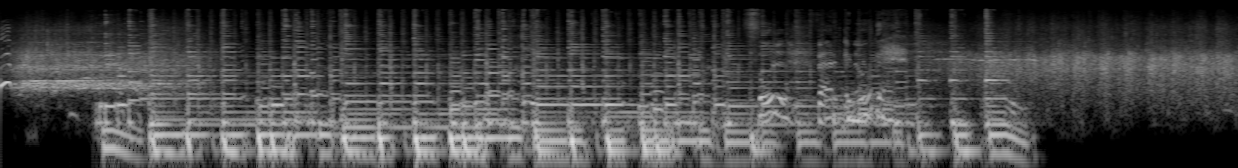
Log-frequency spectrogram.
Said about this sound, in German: Nie enden wollender Applaus.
